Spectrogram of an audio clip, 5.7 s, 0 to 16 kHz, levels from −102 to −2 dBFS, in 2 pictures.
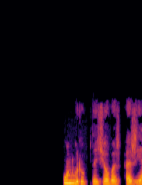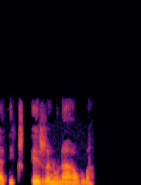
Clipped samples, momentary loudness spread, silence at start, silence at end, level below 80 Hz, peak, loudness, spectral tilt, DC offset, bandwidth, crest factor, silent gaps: under 0.1%; 12 LU; 1.25 s; 1 s; -66 dBFS; -6 dBFS; -23 LUFS; -7 dB/octave; under 0.1%; 7.4 kHz; 18 dB; 1.75-1.79 s, 2.41-2.47 s, 3.32-3.45 s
